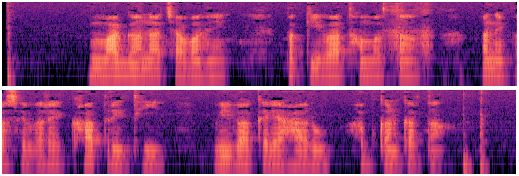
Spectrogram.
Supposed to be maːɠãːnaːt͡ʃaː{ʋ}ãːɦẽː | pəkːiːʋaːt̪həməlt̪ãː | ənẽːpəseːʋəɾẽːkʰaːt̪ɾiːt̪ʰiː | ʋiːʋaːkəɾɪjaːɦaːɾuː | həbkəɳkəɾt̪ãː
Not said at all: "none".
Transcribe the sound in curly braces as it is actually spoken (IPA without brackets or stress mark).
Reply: ʋ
